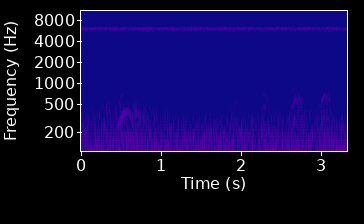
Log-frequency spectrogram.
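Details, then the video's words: Barred owls in a park at night, five birds calling back and forth; one arched hoot followed by a run of rising and falling hoots, with constant high insect buzz and low rumble behind. "The Calls of the Beautiful Barred Owl - In the Middle of a Park with 5 of Them"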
